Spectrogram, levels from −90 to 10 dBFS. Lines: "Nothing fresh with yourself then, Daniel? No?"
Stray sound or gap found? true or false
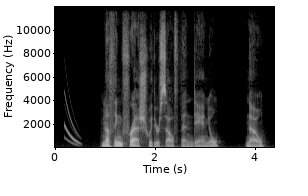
true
